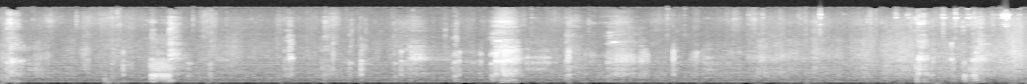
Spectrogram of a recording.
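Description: Two dogs, a miniature pinscher and a larger dog, playing over a rope toy and tennis balls, making short dog noises in irregular bursts, the loudest about one and a half and five seconds in.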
